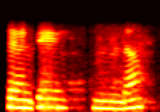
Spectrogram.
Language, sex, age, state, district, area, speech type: Telugu, female, 18-30, Telangana, Suryapet, urban, conversation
